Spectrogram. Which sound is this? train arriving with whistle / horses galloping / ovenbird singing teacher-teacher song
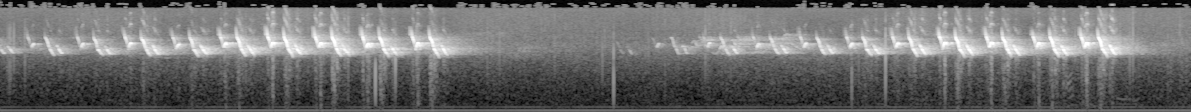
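ovenbird singing teacher-teacher song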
